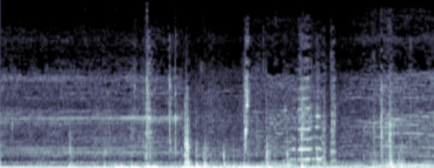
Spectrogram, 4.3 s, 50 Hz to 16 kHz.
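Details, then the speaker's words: 2007 Saab 9-3 Convertible: steady low motor hum with a few soft latch clunks as the roof folds, no straining or grinding; roof button works and the top operates normally, on a 69-degree day. "transmission shifts nice and smooth and one cool thing is when you hit the button for the roof everything works"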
